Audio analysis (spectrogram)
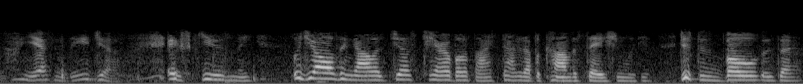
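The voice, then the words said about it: Kentucky Southern American accent. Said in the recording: “you're making fun of my accent. I'm from Kentucky. The horse country.”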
